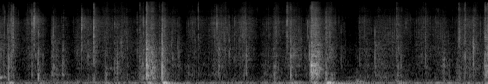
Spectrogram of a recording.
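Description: Stamperia craft supplies are unwrapped carefully, and the packaging crinkles and crackles steadily and close by. Louder rustles and small tearing sounds break through now and then.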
